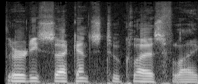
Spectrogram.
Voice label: 30 sec till class flag, Male English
